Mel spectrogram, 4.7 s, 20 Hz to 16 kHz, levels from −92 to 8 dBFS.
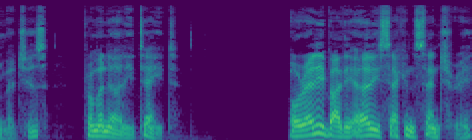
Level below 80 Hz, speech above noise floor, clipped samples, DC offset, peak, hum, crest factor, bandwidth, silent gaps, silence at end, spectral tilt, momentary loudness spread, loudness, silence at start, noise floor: -58 dBFS; 45 dB; under 0.1%; under 0.1%; -10 dBFS; none; 16 dB; 14.5 kHz; 2.35-2.82 s; 0 s; -4.5 dB/octave; 12 LU; -25 LUFS; 0 s; -69 dBFS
